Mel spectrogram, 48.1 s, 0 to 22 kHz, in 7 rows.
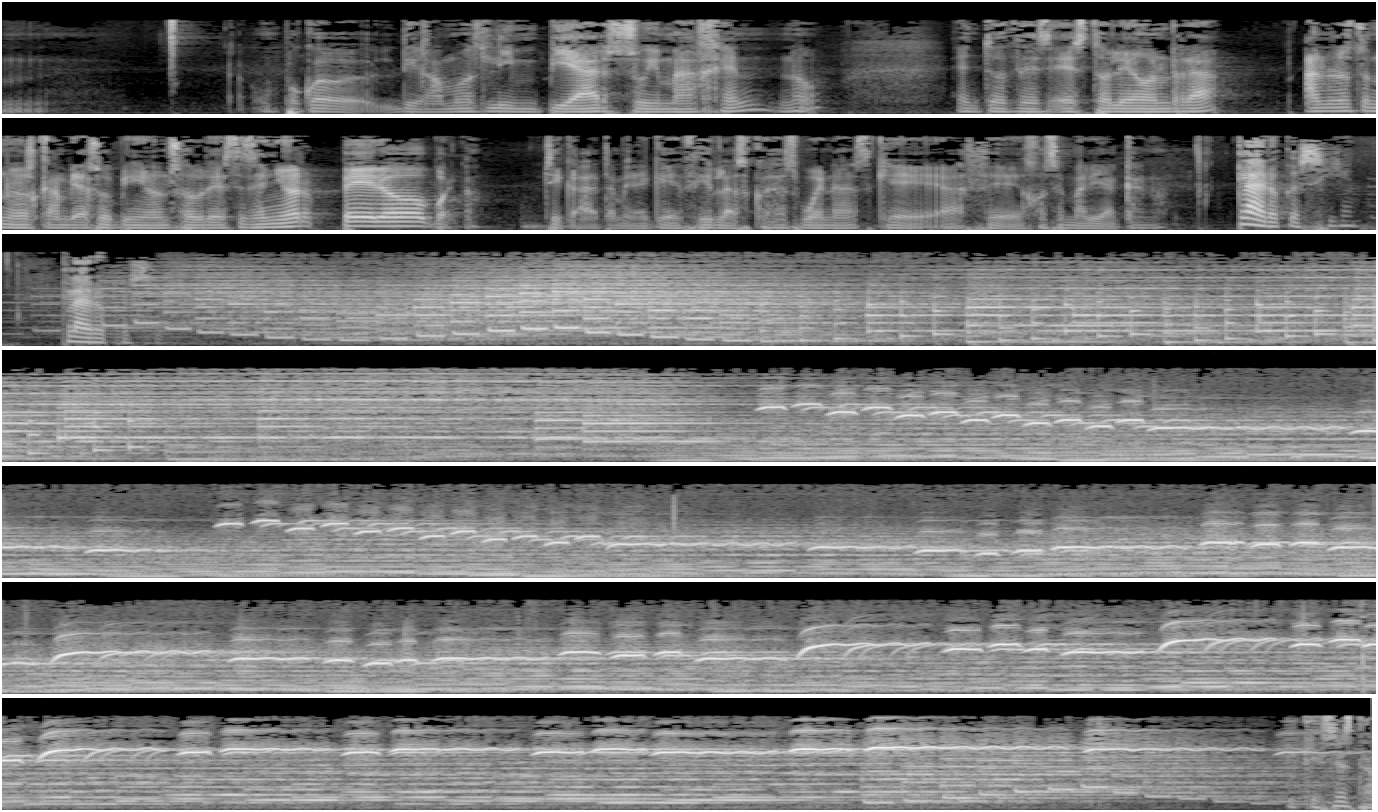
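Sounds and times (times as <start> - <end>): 
speech: 1.5 - 4.2, 4.8 - 16.4, 17.2 - 18.2
classical arabesque with rippling arpeggios and whistle-like melody: 13.8 - 48.0.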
